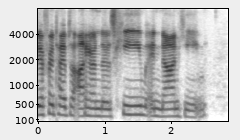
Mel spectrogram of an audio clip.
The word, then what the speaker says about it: heme: There's heme and non-heme. Am I saying that right, or is it hem? Yeah, it's heme. Okay. It's heme.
